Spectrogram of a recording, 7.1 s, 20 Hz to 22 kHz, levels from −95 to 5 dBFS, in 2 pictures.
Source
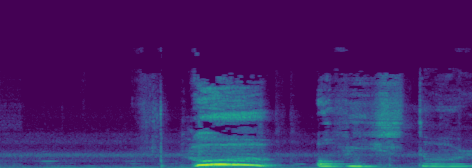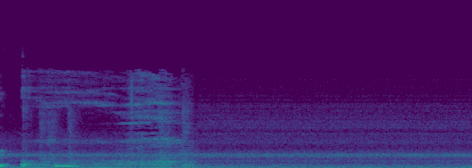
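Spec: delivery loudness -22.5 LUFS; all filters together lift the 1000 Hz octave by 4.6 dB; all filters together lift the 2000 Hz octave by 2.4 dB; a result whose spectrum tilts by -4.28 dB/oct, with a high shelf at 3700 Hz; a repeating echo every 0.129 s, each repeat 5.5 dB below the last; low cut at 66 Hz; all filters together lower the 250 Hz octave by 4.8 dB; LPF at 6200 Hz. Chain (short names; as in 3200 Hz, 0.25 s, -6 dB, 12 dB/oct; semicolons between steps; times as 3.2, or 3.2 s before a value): HPF 66 Hz; LPF 6200 Hz; bell 250 Hz -7 dB; bell 1000 Hz +5 dB; bell 2000 Hz +3.5 dB; high shelf 3700 Hz -8 dB; feedback echo 0.129 s, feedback 53%, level -5.5 dB; gain -3.5 dB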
